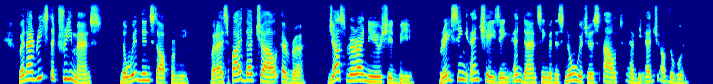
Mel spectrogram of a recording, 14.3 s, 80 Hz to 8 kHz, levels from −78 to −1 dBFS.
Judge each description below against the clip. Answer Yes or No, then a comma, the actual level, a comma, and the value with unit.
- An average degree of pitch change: No, wide, 6.2 semitones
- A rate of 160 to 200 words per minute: Yes, average, 170 wpm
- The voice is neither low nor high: Yes, medium, 170 Hz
